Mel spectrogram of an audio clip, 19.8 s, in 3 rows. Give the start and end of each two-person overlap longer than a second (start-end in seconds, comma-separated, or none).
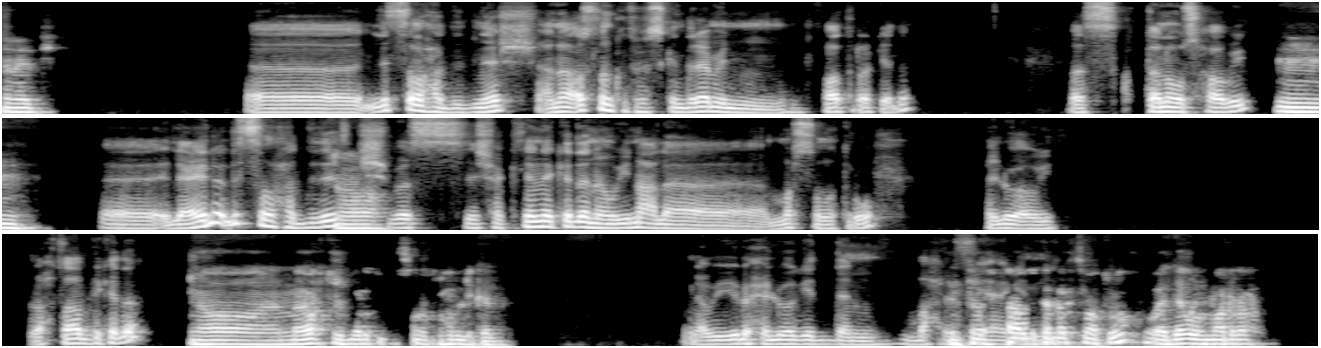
none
